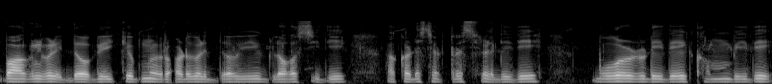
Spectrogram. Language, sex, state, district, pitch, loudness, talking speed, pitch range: Kannada, male, Karnataka, Raichur, 130 Hz, -25 LUFS, 100 wpm, 125-135 Hz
